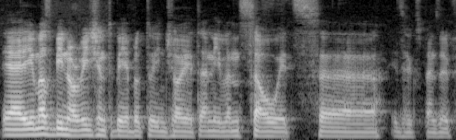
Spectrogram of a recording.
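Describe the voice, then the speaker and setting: A man from the Czech Republic with a Czech accent and Czech as his native language, answering interview questions in a measured, thoughtful way. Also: deep voice, flat delivery. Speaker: interview guest, workshop presenter.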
